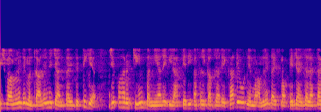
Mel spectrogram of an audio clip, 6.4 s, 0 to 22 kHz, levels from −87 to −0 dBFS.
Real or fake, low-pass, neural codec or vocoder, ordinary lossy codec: fake; 3.6 kHz; codec, 16 kHz in and 24 kHz out, 2.2 kbps, FireRedTTS-2 codec; none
